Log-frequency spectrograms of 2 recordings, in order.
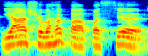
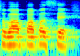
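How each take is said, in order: First: The 'a' is joined on and stressed: 'ashubha'. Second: The initial 'a' is lost, so it sounds 'shubha'. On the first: Inauspicious activity brings in demerit. The speaker calls it right. "या शुभा इस पर जो है मिला करके जोर देना है" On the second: It sounds as if both halves speak of auspicious activity. The speaker calls it wrong. "दोनों में शुभ शुभ का ही जैसा लगता है"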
